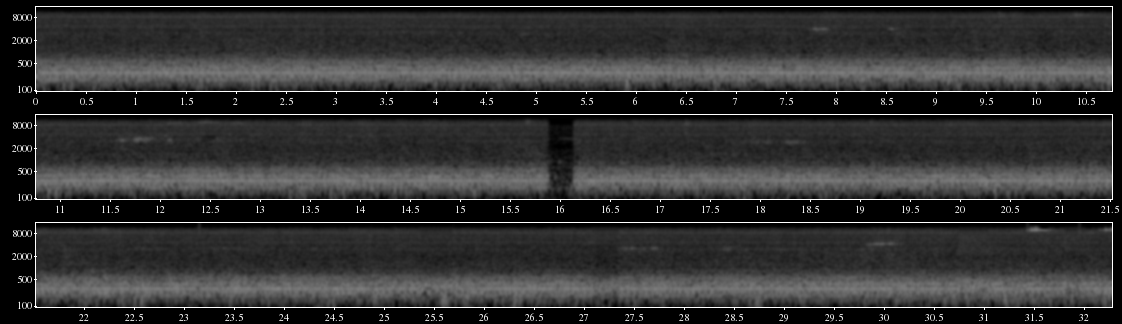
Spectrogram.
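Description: Steady background hum with a constant low tone, picked up by an open microphone on a video call; the sound cuts out briefly about sixteen seconds in.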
